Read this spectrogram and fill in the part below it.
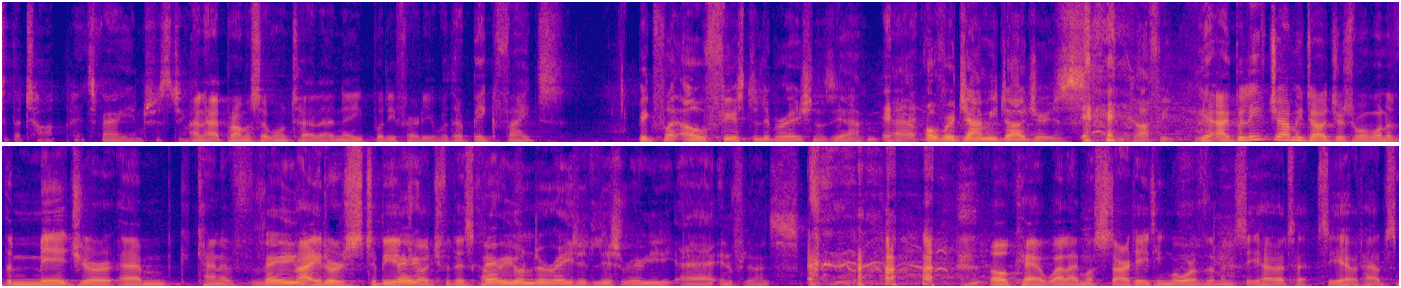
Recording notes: Live from the Pavilion Theatre in Dun Laoghaire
